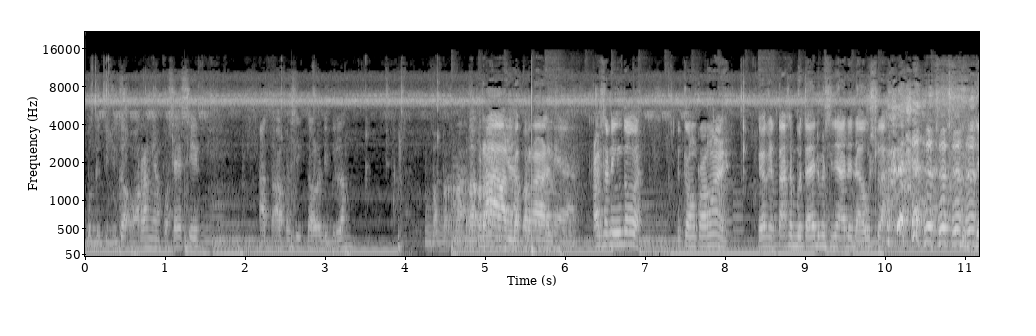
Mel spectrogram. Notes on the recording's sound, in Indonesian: Audio gak jelas dan kalo ada suara kresek2 itu kita lagi makan kacang.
